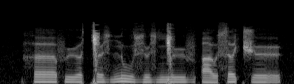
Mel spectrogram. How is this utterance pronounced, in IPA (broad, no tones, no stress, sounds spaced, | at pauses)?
h ɜː f ʉː ə̯ ǀ ø z n u z ʉ z ŋ͡ǀ ʉː v ʔ a ʊ̯ s ə t͡ʃ ø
